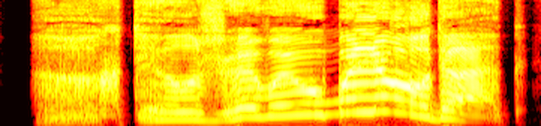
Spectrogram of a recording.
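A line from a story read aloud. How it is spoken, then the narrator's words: Roaring. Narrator (Russian): взревел второй близнец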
